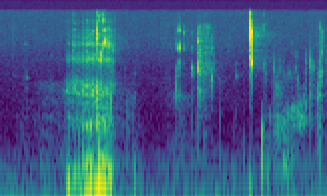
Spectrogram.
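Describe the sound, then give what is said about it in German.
Someone takes a sip of tea: faint, soft slurping and swallowing mouth sounds, a few short clicks and a breathy burst, heard alone without talk. “kurz mal einen Schluck Tee trinken”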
